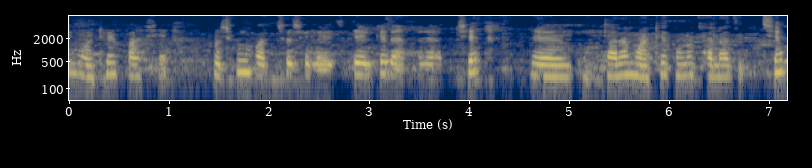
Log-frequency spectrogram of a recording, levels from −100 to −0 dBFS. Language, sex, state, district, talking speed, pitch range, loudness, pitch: Bengali, female, West Bengal, Jalpaiguri, 135 wpm, 210-265 Hz, -30 LUFS, 225 Hz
